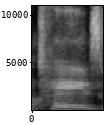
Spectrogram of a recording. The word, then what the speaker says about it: Toews: guest with us today his name is taves welcome to the show how are you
